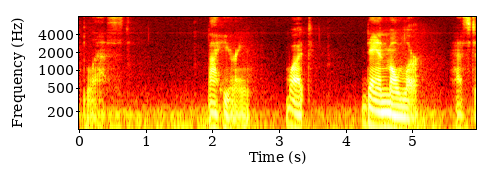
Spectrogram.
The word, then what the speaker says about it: Mohler: say I have to read his name dan Mohler I think is how you pronounce it M OHL er and I will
